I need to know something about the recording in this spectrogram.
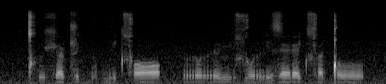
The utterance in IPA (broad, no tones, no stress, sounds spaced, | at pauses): ǀʰ ɯ ʃ ɐ ʈ͡ʂ i ɡ͡b o ɡ͡b e t͡ɕʰ ɔ | r o r ɘ nʲ ɔ ɕ o r i z ɛ ɾ ɛ t͡ɕʰ ɐ ǃ o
